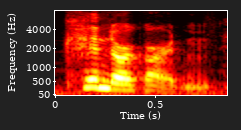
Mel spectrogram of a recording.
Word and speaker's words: Kindergarten: And that is kindergarten. In German, we pronounce it Kindergarten, and it literally means children's garden.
